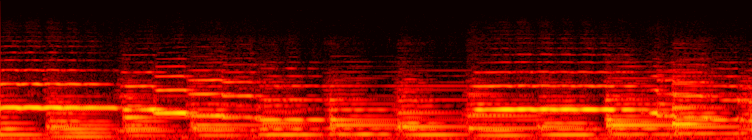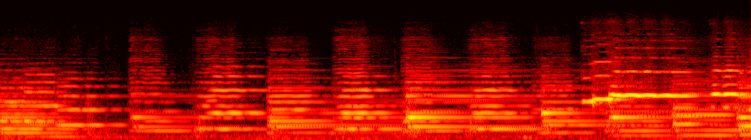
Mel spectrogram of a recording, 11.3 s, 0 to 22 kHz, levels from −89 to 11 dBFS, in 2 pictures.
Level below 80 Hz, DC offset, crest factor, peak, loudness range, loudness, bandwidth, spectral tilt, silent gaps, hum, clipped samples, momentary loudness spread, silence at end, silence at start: -56 dBFS; under 0.1%; 18 dB; -8 dBFS; 8 LU; -26 LUFS; 14 kHz; -6.5 dB/octave; none; none; under 0.1%; 13 LU; 0 s; 0 s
